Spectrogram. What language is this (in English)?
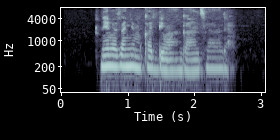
Ganda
